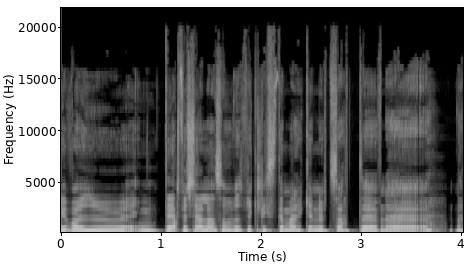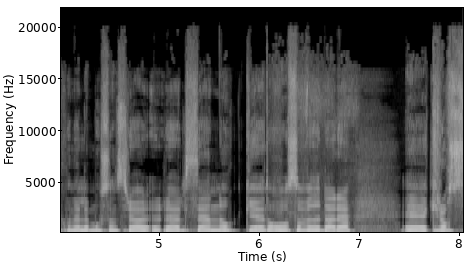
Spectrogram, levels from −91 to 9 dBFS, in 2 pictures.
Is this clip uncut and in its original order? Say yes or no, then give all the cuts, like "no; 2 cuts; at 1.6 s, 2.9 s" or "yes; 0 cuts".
no; 4 cuts; at 1.1 s, 3.2 s, 3.8 s, 6.1 s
